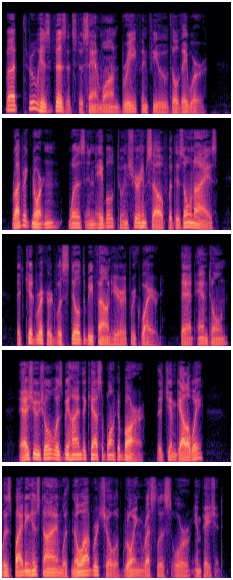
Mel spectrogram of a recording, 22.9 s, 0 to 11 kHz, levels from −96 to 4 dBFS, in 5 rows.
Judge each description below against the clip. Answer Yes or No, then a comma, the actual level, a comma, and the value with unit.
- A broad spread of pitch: Yes, wide, 6.2 semitones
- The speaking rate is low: No, average, 160 wpm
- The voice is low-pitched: Yes, very low, 90 Hz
